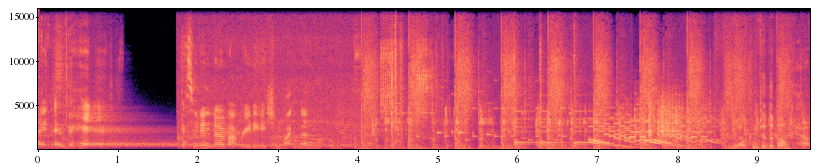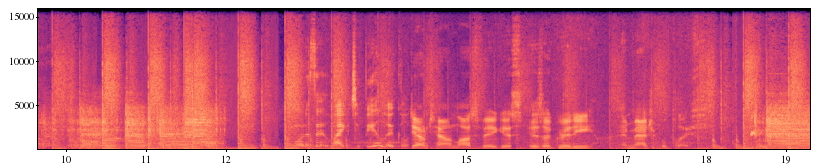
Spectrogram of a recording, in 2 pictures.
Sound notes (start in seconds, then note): 4.4 slot machine whirring; 10.3 rockabilly music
